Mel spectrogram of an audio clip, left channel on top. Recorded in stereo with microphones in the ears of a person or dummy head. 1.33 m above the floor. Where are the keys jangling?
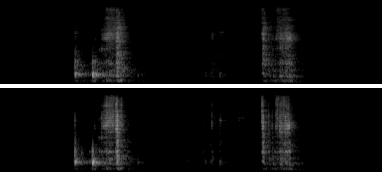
50° right (ahead or behind), 0.8 m.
